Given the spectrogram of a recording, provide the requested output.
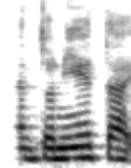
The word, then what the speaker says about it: Antonietta: good morning, good Antonietta? evening. How do we pronounce it correctly? Antonietta is fine. I'm Antonietta.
